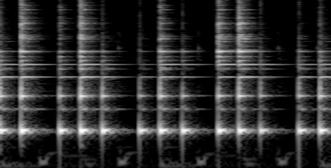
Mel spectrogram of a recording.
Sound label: Island Bash; Spectrasonics - Supreme Beats - World Dance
